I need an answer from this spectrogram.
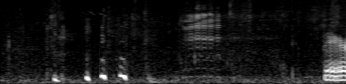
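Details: Ewes and lambs settling in a pasture on a regenerative farm in County Kilkenny, Ireland; a few short low grunting calls, then a loud, harmonic bleat bursts out at the end against quiet field background.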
